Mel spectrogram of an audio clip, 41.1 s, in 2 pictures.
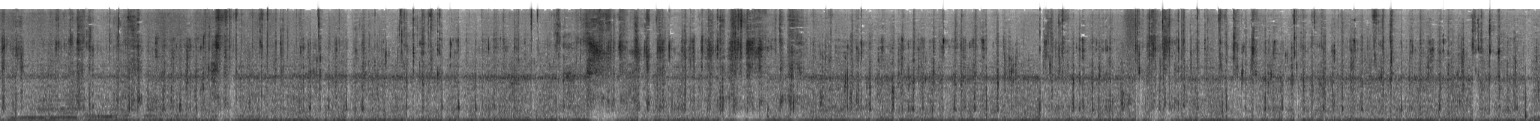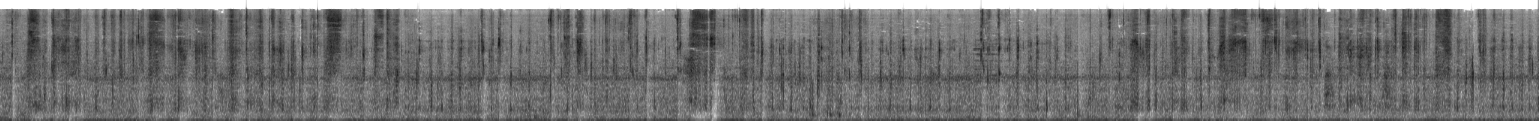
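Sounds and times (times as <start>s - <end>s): crunchy wet chewing: 0.0s - 41.0s
steady low hum: 0.0s - 41.0s.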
